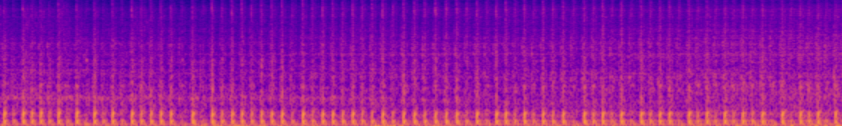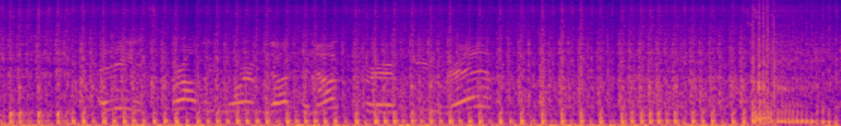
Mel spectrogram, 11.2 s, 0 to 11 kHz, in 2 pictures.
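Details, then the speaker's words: Freshly rebuilt Yamaha YZ450, started after sitting two to three weeks, at idle: fast high-pitched ticking over steady thumping idle, beside normal low cam rocking; caused by old stretched timing chain, later replaced. Stretched timing chain. "any means but that high-pitched ticking that's a new noise that it wasn't going on when I after I'd freshly rebuilt a bike so it has me a little bit worried that something's a bit off"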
